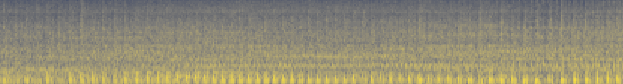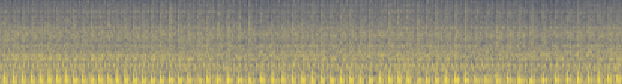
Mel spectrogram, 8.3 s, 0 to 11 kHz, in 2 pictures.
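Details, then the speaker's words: Baja Motorsports Baja Warrior mini bike, 196 cc single-cylinder, auction find: putters at a fast choked idle with a steady, slightly uneven beat and won't idle off choke; carburetor idle circuit faulty, carburetor later replaced. "I mess with this a few times off camera trying to get it to idle better uh and I just can't get it to idle off of Choke"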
